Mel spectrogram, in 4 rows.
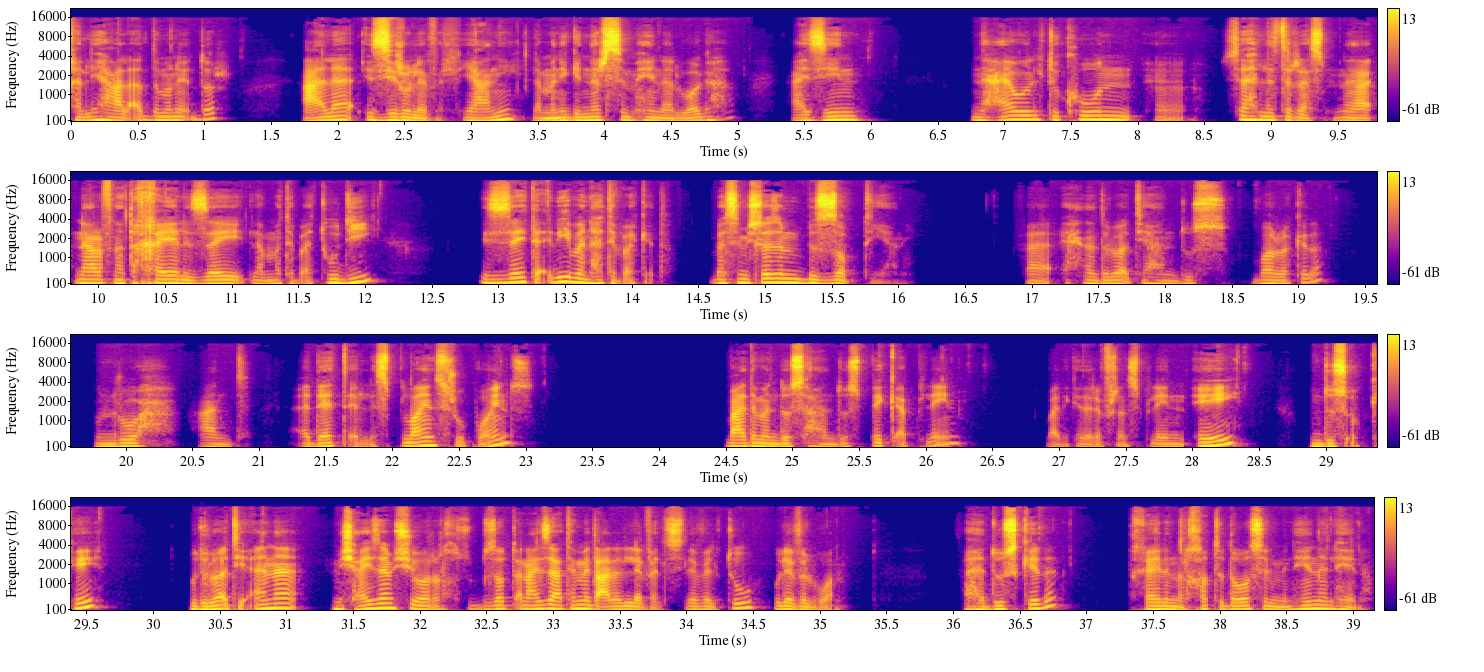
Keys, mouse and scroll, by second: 0.1 Down, 0.3 Down, 0.4 Down, 0.7 Down, 1.2 Left, 1.5 Left, 7.5 Left, 18.6-23.6 drag, 25.6 click, 26.4 click, 27.2 click, 28.3 click, 33.1 click, 36.6 click, 38.8 click.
